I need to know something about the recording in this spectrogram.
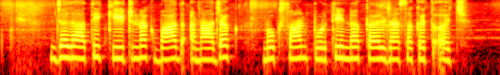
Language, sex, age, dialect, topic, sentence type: Maithili, female, 25-30, Southern/Standard, agriculture, statement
